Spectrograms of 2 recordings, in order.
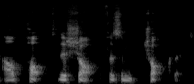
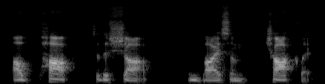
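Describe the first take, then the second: First: Said in the usual way. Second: American open AH in pop, shop, chocolate; General American accent. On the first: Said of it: "rather than". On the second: Shown as a demonstration. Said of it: "Nothing like that in general American".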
